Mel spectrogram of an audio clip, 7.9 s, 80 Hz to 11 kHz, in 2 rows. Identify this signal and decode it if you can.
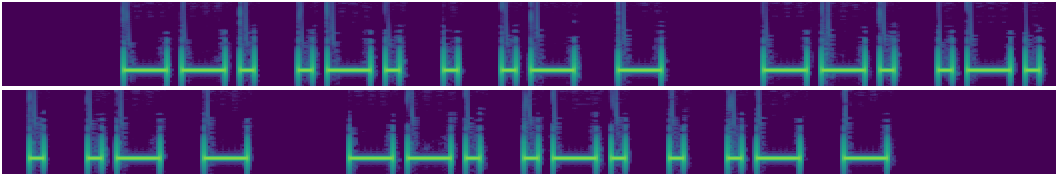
Morse code, heard as a keyed tone, about 22 wpm, 700 Hz. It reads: GREAT GREAT GREAT
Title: Top 500 Words Repeated 22wpm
